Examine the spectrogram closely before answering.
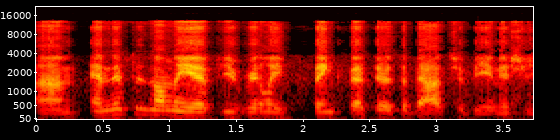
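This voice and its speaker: A man's voice comes through with a bright, sharp tone. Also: dry, close sound with no echo. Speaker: nonprofit administrator presenting on employment law. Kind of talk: webinar presentation. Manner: fast; halting, many fillers.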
